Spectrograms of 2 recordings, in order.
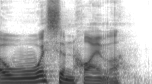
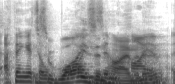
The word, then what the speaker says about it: Weisenheimer: What is a Wissenheimer? So, I think I'm pronouncing that wrong. I think it's a Weisenheimer.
